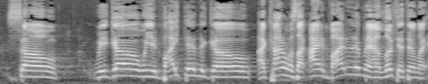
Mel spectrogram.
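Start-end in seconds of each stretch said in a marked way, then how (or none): none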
